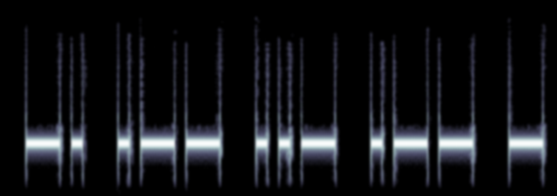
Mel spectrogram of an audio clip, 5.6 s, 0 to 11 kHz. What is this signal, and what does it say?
Morse code, heard as a keyed tone, about 10 wpm, 800 Hz. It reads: NWUWT
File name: LEZIONI / 3 MWRO / 3 MW 10wpm 1959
